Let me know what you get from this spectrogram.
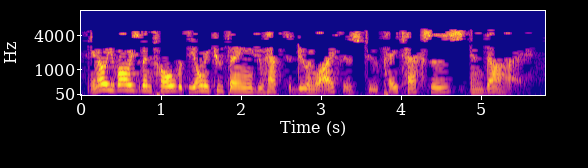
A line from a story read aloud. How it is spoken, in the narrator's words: One exclaimed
